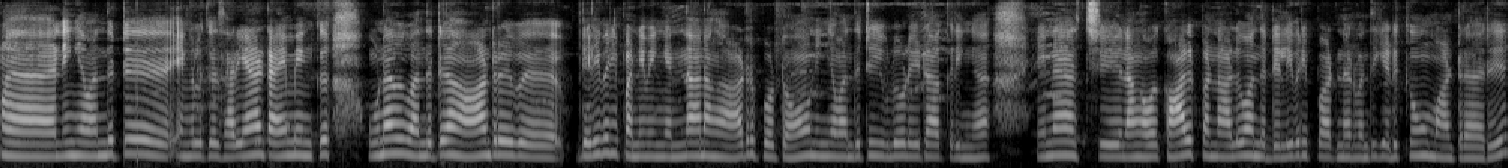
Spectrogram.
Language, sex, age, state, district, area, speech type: Tamil, female, 45-60, Tamil Nadu, Pudukkottai, rural, spontaneous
